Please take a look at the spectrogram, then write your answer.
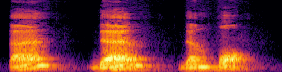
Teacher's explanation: ujung lidah yang bertemu dengan pangkal gigi seri atas bagian dalam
